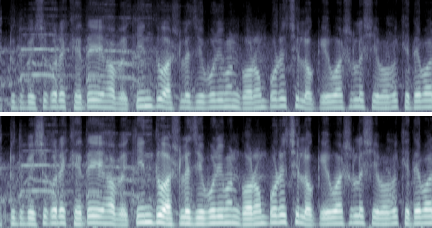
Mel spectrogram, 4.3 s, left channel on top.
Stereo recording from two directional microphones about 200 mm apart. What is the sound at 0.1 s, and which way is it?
Speech, 20° right (ahead or behind).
